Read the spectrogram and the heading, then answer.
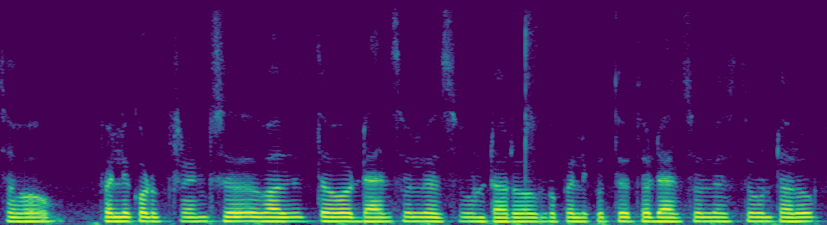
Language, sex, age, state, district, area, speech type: Telugu, male, 60+, Andhra Pradesh, Chittoor, rural, spontaneous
